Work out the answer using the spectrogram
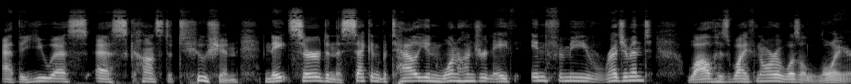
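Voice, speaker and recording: This man has a normal speaking voice, pitched fairly high. He talks at a moderate pace with ordinary pitch variation. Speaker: podcast host. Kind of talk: casual chat. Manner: profane, joking.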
